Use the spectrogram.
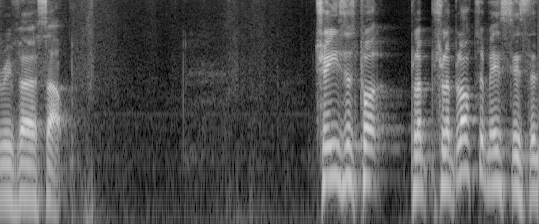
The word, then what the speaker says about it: phlebotomist: that's lovely isn't it it's pronounced as an f phlebotomist hang on flair bottom mist thank you jill oh yes ph not p phlebotomist um well that never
